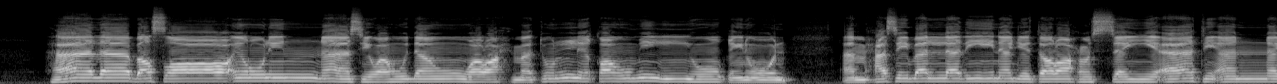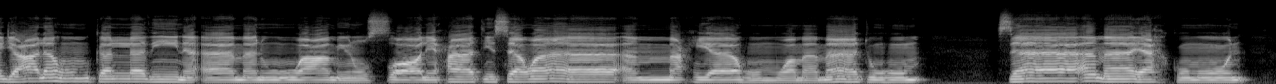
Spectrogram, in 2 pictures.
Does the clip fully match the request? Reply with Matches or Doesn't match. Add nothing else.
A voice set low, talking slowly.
Matches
